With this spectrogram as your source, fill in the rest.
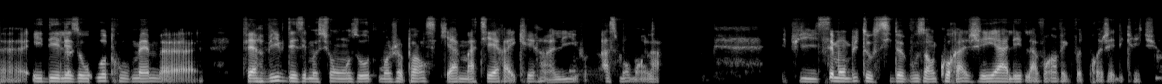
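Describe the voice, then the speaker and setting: A woman's very deep, low voice with a slight Belgian accent, monotone and flat, at a fairly quick pace, in dry, close sound with no echo. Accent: slight European (Belgian) French. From Belgium, Brussels. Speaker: writing coach. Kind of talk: webinar presentation. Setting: live online webinar. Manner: hesitant, many filler sounds.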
